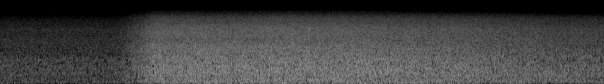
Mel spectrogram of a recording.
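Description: Rushing water of the River Tees in the gorge below High Force waterfall, a steady hiss-like noise. It is faint at first, comes in much louder about a second and a half in, then slowly eases off.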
